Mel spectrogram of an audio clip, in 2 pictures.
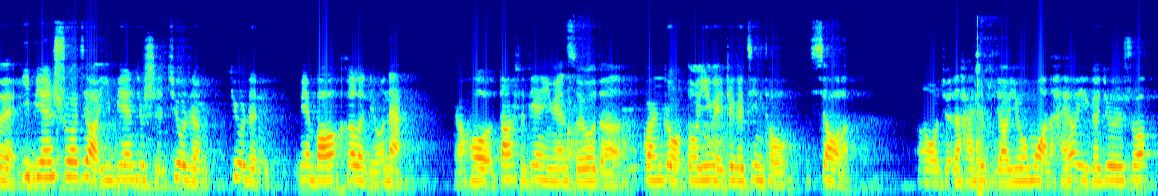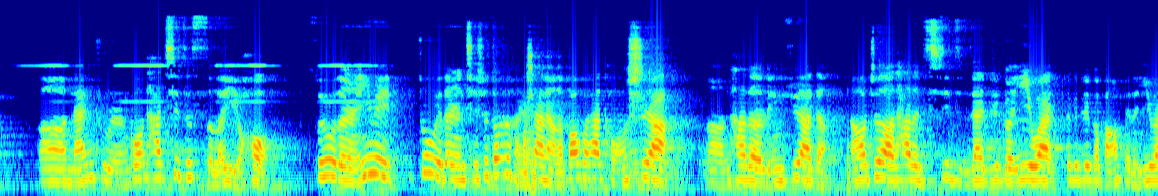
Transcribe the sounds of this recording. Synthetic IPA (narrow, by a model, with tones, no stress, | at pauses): t̪we˥˩ɪʔi˥˩pjɛ˥nʂwɔ˥t͡ɕjɑ˥˧ʊi˥˩p̬jɛ˥nt͡ɕjo˥˧ʊʂɻ̩˥˧t͡ɕjo˥˩ʊʈ͡ʂə˩t͡ɕjo˥˩ʊʈ͡ʂə˩ | mjɛ˥˩npɑ˥ʊxɤ˥lə˨njo˧˥ʊna˧˥n | ɻa˧˥nxo˥˩ʊt̪ɑ˥ŋʂɻ̩˧˥t̪jɛ˥˧ni˥˩ɥɛ˥˩nswɔ˧˥jo˨˩ʊd̪ə˦kwa˥nʈ͡ʂʊ˥˩ŋt̪o˥ʊi˥nwe˥˧ɪʈ͡ʂɤ˥˩ɡə˩t͡ɕi˥˩nt̪ʰo˧˥ʊɕjɑ˥˩ʊlə̰˩ | ə˧˩wɔ˨˩t͡ɕɥɛ˧˥d̪ə˧xa˧˥ɪʂɻ̩˥˩pi˨˩t͡ɕjɑ˥˩ʊjo˥ʊmwɔ˥˩d̪ə˩xa˧˥ɪjo˨˩ʊi˧˥ɡə˧t͡ɕjo˥˧ʊʂɻ̩˥˩ʂwɔ˥ | ə˧na˧˥nʈ͡ʂu˨˩ɻə˧˥nkʊ˥ŋt̪ʰa˥t͡ɕʰi˥d͡zɹ̩˧˥sɹ̩˨˩lə˦i˨˩xo˥˩ʊ | swɔ˧˥jo˨˩ʊd̪ə˦ɻə˧˥ni˥nwe˥˧ɪt͡swɔ˥˩we˧˥ɪd̪ə˧ɻə˧˥nt͡ɕʰi˧˥ʂɻ̩̬˧˥o˥ʊʂɻ̩˥˩xə˨˩nʂa˥˩nljɑ˥˩ŋd̪ə˩pɑ˥ʊkʰwɔ˥˩t̪ʰa˥ət̪ʰʊ˧˥ŋʂɻ̩˥˩a˨˩ | ə˧˩t̪ʰa˥d̪ə˨li˧˥ŋt͡ɕy˥˩a˩t̪ɤ˨˩˦ŋɻa˧˥nxo˥˧ʊʈ͡ʂɻ̩˥t̪ɑ˥˩ʊt̪ʰa˥d̪ə˨t͡ɕʰi˥˩t͡sɹ̩˨˩t͡sa˥˧ɪʈ͡ʂɤ˥˩ɡə˩i˥˧wa˥˧ɪʈ͡ʂɤ˥˩ɡə˩ʈ͡ʂɤ˥˩ɡə˩pɑ˧˥ŋfe˨˩ɪd̪ə˦i˥˧wa˥˩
